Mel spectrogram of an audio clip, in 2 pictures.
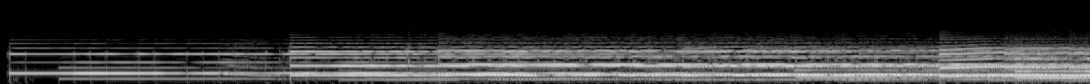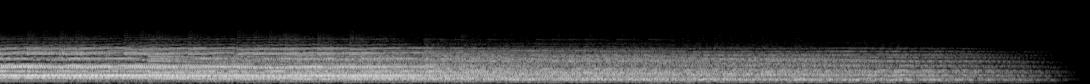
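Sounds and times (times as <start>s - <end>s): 
steel guitar in G: 0.1s - 21.5s.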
